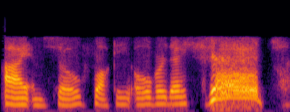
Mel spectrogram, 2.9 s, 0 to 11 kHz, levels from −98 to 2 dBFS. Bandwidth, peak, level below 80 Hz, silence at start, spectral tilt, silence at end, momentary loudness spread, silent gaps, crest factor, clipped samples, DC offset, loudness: 4.1 kHz; 0 dBFS; -52 dBFS; 0.05 s; -11 dB/octave; 0.05 s; 12 LU; none; 18 dB; under 0.1%; under 0.1%; -18 LUFS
